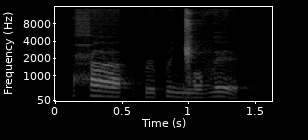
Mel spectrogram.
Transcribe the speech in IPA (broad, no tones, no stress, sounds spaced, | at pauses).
ħ a | p ə˞ p ɘ ŋ͡ǁ ɔ v ɛ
